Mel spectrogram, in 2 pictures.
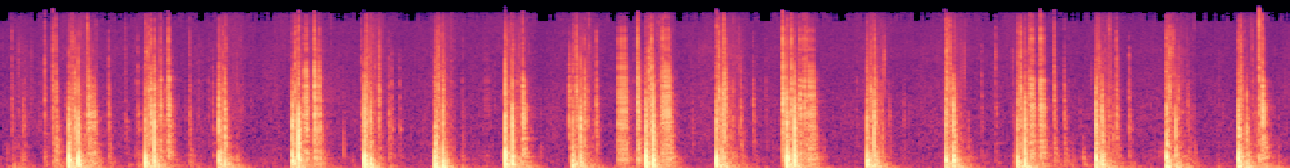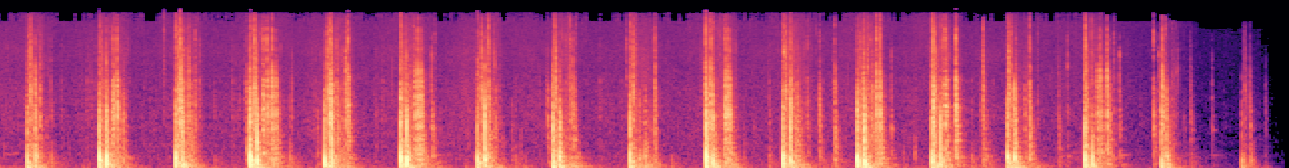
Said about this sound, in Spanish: El sonido sorpresa fue el de los pasos de una persona subiendo las escaleras mientras buscaba algo que se le había perdido. ¿Te diste cuenta que en este sonido había un crujido?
